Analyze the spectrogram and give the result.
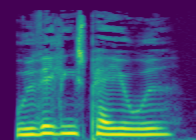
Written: udviklingsperiode

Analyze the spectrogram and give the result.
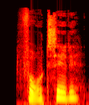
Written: fortsat

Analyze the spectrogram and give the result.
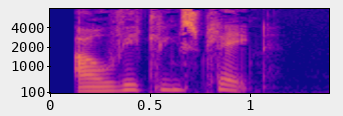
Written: afviklingsplan

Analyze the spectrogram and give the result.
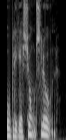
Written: obligationslån

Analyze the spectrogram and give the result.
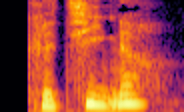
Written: kretiner

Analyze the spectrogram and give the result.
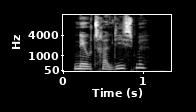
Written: neutralisme

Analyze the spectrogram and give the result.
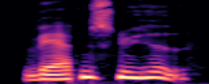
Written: verdensnyhed

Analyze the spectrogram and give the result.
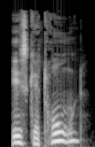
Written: eskadron

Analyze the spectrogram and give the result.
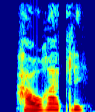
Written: havretlig

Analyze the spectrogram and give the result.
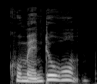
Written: kommandorum

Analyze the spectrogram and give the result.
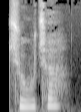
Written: tutor

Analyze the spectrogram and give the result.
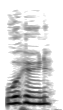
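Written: urhøner

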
